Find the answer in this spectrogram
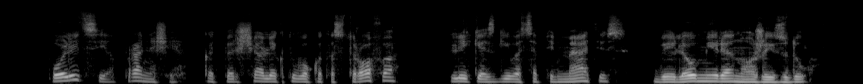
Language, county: Lithuanian, Vilnius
